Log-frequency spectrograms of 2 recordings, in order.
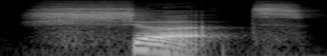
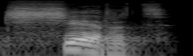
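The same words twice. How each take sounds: First: The r sound is silent in the word. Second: The r sound is pronounced in the word. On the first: The speaker calls it right. "It should be shirt" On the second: The speaker calls it wrong. "you don't say the r in this word"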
